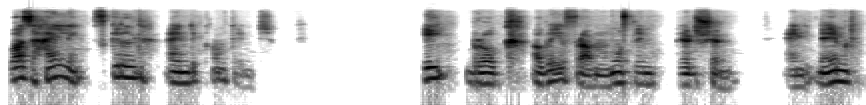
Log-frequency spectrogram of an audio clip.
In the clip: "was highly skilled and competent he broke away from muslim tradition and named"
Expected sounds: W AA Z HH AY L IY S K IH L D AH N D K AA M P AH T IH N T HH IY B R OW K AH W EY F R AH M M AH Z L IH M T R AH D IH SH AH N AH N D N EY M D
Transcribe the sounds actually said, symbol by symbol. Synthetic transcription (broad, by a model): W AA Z HH AY L IY S K IH L D AH N D K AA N T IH N T HH IY B R OW K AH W EY F R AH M M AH S L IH M T R AH D IH SH AH N AH N D N EY M D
